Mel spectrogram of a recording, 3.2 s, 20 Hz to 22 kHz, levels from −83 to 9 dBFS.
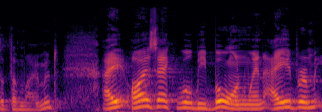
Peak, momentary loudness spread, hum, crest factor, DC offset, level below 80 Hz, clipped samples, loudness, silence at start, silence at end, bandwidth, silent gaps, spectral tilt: -4 dBFS; 15 LU; none; 16 dB; under 0.1%; -52 dBFS; under 0.1%; -21 LUFS; 0 s; 0 s; 14.5 kHz; none; -7 dB/octave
